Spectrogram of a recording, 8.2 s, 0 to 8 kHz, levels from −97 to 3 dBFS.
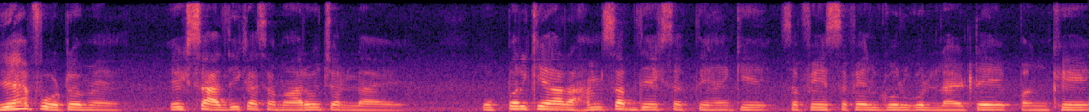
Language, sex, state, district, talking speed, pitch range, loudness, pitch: Hindi, male, Chhattisgarh, Bastar, 185 wpm, 170-195 Hz, -19 LUFS, 180 Hz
